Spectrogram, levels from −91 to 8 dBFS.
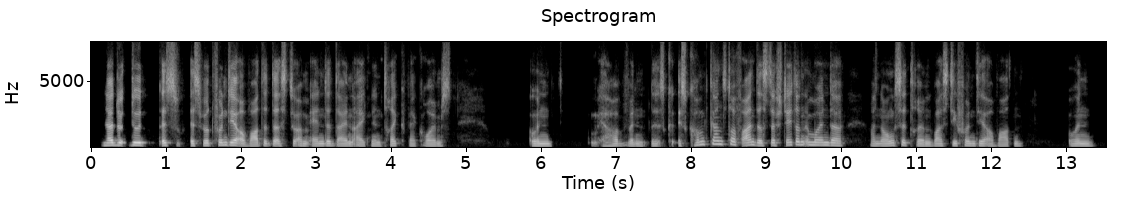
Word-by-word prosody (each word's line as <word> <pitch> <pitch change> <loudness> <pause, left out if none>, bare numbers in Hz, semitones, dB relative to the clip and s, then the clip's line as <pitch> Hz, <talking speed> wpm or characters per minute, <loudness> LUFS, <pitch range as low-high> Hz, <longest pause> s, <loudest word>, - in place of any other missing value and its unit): Ne, 175 +1 +8
du 180 - +6
du 360 -1 +9 0.2
es 175 +1 +3
es 155 0 +1
wird 165 - +2
von 185 0 +1
dir 180 -1 +7
erwartet, 135 +2 0
dass 140 +1 +2
du - - -2
am 140 -1 -2
Ende 145 +1 0
deinen 135 -2 -1
eigenen 130 0 -4
Dreck 150 +4 -4
wegräumst. 135 -1 -4 1.0
Und 140 -2 +1 0.6
ja, 145 +5 -5
wenn 135 -1 -4
es 140 -1 -5
k - - -9
es 155 0 0
kommt 220 +5 -3
ganz 250 -1 0
drauf 225 -5 -1
an, 190 +4 +3
das 165 -2 +2
das 175 +1 -1
steht 190 +4 -1
dann 215 0 +3
immer 195 -1 +1
in 185 0 +2
der 165 -2 0 0.3
Annonce 150 +4 -1
drin, 135 -4 -3
was 145 +1 0
die 155 - -1
von 155 -2 -2
dir 150 0 -1
erwarten. 130 +1 -6 0.6
Und 135 -1 -3
150 Hz, 185 wpm, -23 LUFS, 135-175 Hz, 1.0 s, du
